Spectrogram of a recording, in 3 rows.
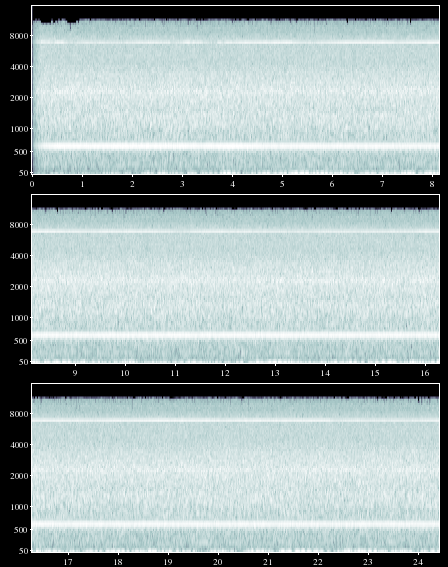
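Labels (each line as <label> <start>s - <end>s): A vacuum cleaner is running. 0.0s - 24.4s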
